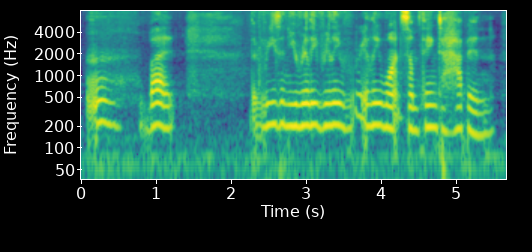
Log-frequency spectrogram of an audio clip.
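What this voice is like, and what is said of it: Rough just-woke-up voice. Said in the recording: “I just woke up, so that's why my voice is a little fucked up.”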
